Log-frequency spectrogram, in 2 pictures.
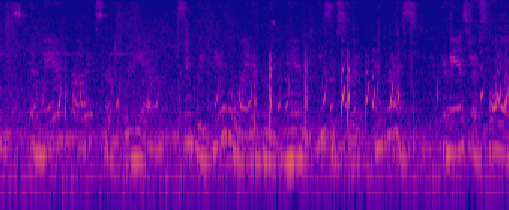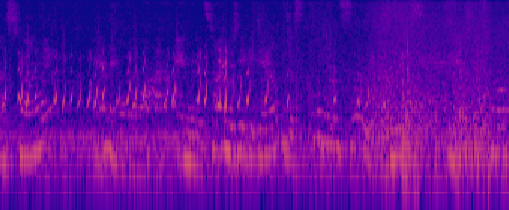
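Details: Two guinea pigs (Cavia porcellus) keep up a busy stream of short squeaky chirps and rising whistles.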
